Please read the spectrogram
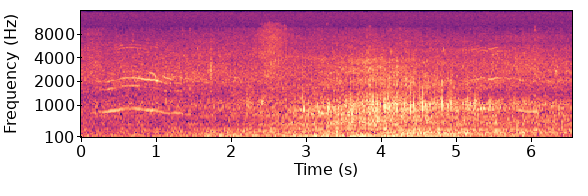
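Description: An aircraft passing overhead: a low rumble that swells to its loudest around the middle and then fades.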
